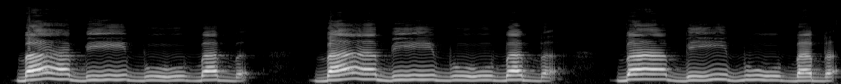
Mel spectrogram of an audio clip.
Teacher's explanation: Nah, di huruf ba tadi itu nggak ada udara yang keluar. Maka udaranya tertahan. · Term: jahar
